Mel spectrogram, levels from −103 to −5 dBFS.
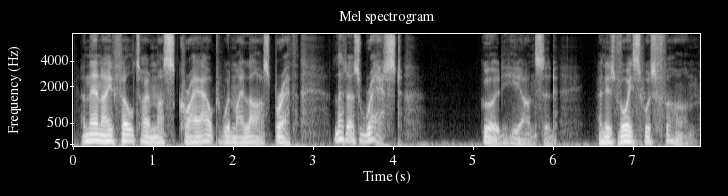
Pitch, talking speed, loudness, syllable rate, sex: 100 Hz, 175 wpm, -20 LUFS, 4.5 syllables/s, male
